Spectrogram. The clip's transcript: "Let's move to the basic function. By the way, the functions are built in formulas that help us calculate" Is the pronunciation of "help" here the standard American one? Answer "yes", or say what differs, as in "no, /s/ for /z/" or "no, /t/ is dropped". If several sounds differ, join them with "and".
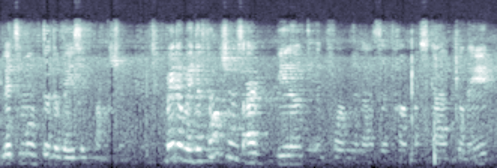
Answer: no, /l/ is dropped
